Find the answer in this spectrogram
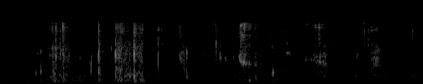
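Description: Quiet, irregular crunching and chewing of thick, triangular tomato-flavoured crisps (Bingo Mad Angles) being eaten.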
